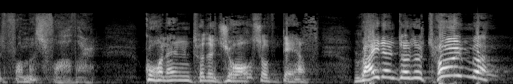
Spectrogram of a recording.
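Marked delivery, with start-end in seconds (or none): 3.5-5.0 much higher and louder, slow and drawn out; preaching climax. Acted. Preacher driving the congregation to the tomb, slow shout. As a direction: ring it out to the back row.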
